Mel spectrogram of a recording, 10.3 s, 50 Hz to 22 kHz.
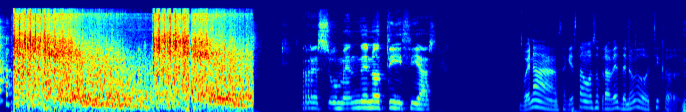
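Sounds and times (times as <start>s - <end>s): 
machine gun fire: 0.2s - 3.9s
roaring rumble of bombing: 0.2s - 3.9s
speech: 4.8s - 6.7s, 7.8s - 10.2s.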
